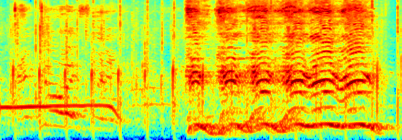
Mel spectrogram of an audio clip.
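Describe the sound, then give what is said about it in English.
A standing audience claps church-style in a steady, quick rhythm of sharp hand claps that keeps going while a loud voice calls out over them in the second half, urging them to clap faster. “Well, and now let's get the clapping.”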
